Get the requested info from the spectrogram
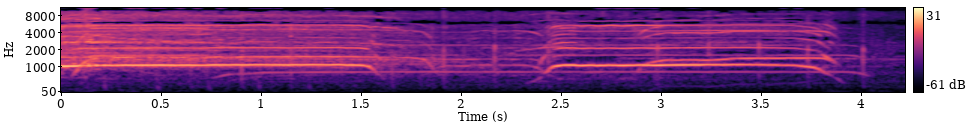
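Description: Several people cheering with long, high-pitched whoops. There are two drawn-out shouts, each rising, held and then dropping off; the second one breaks off near the end.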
